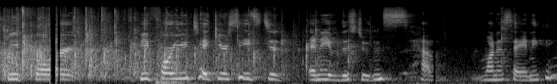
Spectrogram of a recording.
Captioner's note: applause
